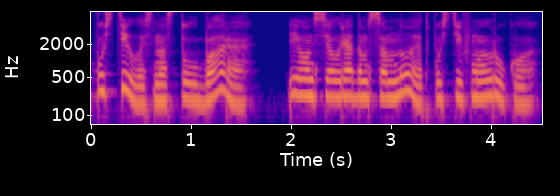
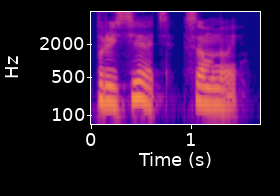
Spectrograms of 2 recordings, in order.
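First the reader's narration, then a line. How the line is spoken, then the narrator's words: Firm tone. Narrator (Russian): сказал твердым тоном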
